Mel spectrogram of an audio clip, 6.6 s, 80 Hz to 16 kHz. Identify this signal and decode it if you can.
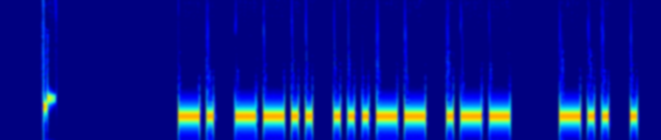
Morse code, heard as a keyed tone, about 17 wpm, 700 Hz. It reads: NZ3W DE
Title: USA Callsign DE Callsign - 4 Characters - 17wpm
